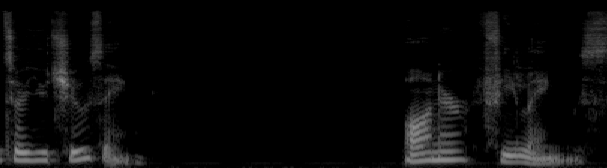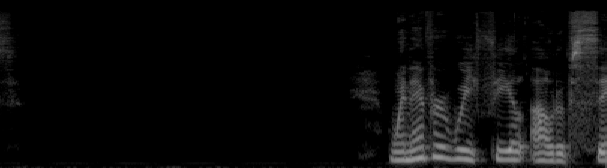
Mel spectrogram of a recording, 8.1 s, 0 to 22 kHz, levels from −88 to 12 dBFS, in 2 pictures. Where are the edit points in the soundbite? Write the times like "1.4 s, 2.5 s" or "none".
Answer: 3.2 s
